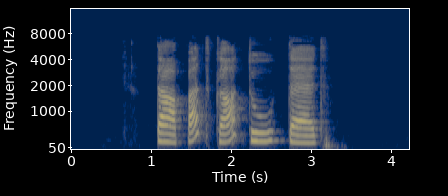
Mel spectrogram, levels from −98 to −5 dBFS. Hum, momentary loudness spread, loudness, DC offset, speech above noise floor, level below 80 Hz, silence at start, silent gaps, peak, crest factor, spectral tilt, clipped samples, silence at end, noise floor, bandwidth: none; 7 LU; -36 LUFS; under 0.1%; over 54 dB; -78 dBFS; 1.1 s; none; -20 dBFS; 18 dB; -2.5 dB/octave; under 0.1%; 1.05 s; under -90 dBFS; 7.6 kHz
